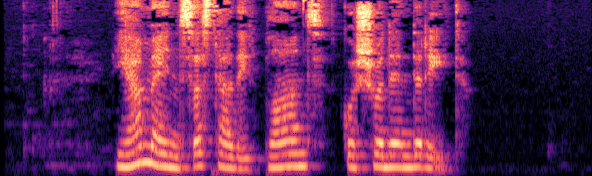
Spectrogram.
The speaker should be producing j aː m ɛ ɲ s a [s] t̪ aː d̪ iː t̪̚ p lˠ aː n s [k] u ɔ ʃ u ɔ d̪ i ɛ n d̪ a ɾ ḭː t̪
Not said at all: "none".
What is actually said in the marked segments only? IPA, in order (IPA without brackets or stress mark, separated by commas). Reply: s, k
